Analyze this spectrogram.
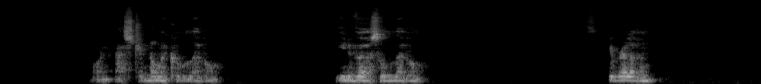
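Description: A man speaks calmly and softly, close to a microphone, in short phrases with pauses.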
